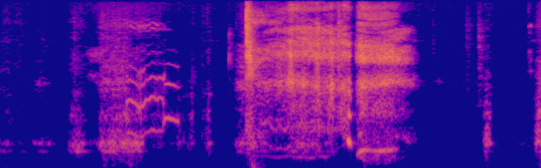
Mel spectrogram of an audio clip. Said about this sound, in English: I have a kitten right here. Yeah.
